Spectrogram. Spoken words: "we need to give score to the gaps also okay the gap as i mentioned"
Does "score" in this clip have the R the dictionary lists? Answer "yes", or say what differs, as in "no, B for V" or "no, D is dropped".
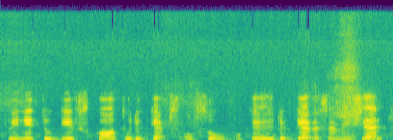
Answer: no, L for R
